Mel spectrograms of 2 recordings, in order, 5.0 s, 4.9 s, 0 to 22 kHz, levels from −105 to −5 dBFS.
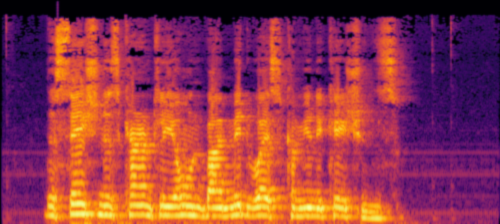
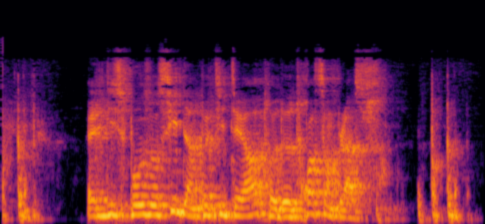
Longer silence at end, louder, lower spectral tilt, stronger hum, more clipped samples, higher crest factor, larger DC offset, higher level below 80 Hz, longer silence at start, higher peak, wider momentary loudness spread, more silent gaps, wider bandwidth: first, 0.95 s vs 0.2 s; first, -12 LUFS vs -24 LUFS; second, -4.5 dB/octave vs -6.5 dB/octave; neither; neither; about the same, 12 dB vs 12 dB; neither; first, -44 dBFS vs -50 dBFS; first, 0.45 s vs 0.05 s; first, 0 dBFS vs -12 dBFS; second, 8 LU vs 13 LU; neither; first, 16.5 kHz vs 7.8 kHz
